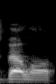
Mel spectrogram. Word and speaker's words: Velov: specifically, is it Mike Veloff? Is that how you pronounce it? Yes, it's Veloff. It's Macedonian. We don't have a hard E.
